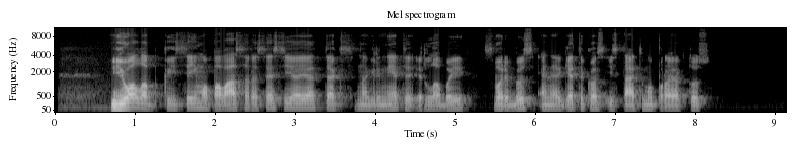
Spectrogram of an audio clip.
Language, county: Lithuanian, Šiauliai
